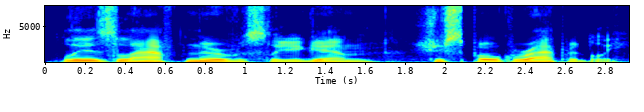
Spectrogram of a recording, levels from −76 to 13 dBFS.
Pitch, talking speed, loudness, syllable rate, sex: 100 Hz, 145 wpm, -17 LUFS, 5.5 syllables/s, male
